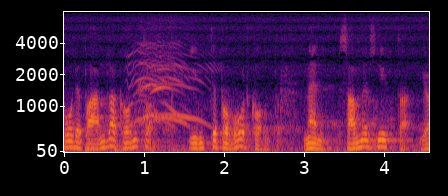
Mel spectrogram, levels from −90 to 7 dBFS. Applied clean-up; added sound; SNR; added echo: none; Cheering; 10 dB; reverberation time 1.3 s.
